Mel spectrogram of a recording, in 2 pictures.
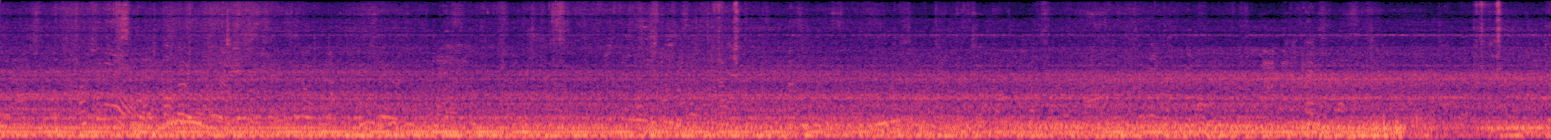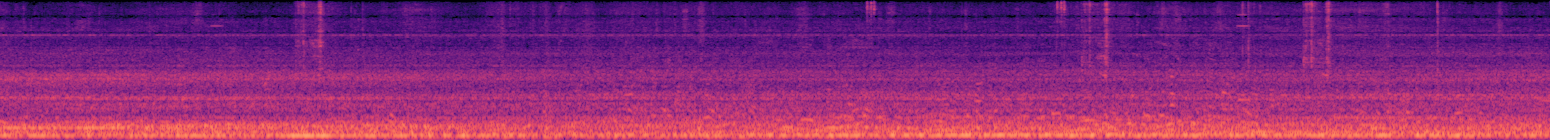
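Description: Steady low hum and rumble of a ropeway cabin travelling along its haul cable. The hum briefly drops away about halfway through, then resumes.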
